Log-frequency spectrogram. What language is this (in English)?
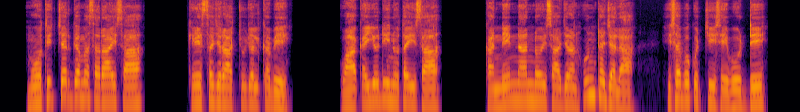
Oromo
